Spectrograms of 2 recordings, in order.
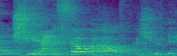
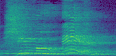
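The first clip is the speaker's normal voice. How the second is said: loud, high sermon drive; rally the church toward amen; full-force preaching to the congregation; 10 semitones higher, 7 dB louder than usual. Acted.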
